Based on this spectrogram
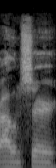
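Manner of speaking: normal talking voice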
